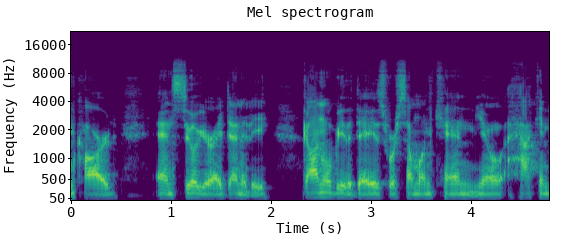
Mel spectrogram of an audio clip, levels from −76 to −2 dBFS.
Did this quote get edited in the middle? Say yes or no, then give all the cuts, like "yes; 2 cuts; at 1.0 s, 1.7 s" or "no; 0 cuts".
no; 0 cuts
